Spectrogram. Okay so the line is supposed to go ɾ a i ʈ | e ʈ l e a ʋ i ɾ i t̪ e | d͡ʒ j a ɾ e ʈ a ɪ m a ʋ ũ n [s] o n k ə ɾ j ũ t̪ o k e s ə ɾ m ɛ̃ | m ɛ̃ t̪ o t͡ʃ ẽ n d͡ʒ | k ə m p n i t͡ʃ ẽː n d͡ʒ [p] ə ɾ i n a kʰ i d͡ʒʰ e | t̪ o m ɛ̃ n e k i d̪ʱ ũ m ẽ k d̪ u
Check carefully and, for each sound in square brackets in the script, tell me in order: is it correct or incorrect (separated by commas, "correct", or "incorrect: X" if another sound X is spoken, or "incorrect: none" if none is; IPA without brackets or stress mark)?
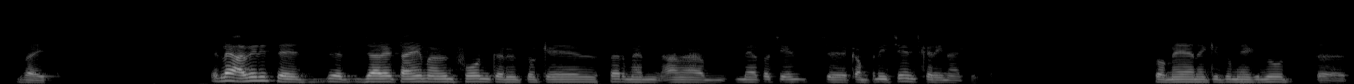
incorrect: f, incorrect: k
